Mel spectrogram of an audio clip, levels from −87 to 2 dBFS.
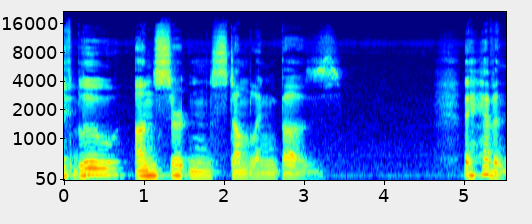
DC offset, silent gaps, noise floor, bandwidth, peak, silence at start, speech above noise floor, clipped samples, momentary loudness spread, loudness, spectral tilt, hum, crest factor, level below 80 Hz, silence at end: under 0.1%; none; -61 dBFS; 17 kHz; -6 dBFS; 0 s; 35 dB; under 0.1%; 14 LU; -27 LUFS; -4.5 dB/octave; none; 22 dB; -66 dBFS; 0 s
